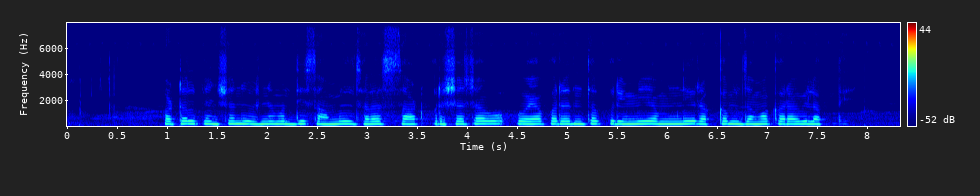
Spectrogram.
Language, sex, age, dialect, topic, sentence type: Marathi, male, 25-30, Northern Konkan, banking, statement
